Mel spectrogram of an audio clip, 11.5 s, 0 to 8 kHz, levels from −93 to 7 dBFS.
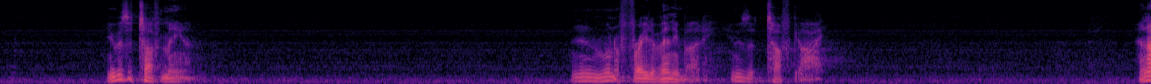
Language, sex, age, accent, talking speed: English, male, 60-79, American, 85 wpm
